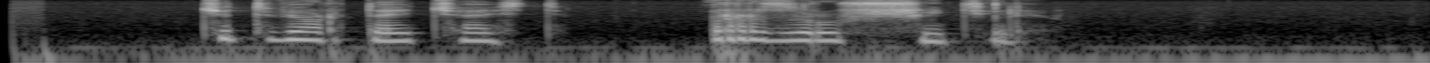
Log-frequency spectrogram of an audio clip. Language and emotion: Russian, neutral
